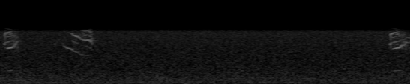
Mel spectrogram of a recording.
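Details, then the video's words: Squirrel heard from a patio, thought to be having hiccups: short, sharp chirps with bent harmonics near the start, again about a second later and once more at the end, over steady low background hiss. "Squirrel with hiccups, maybe?"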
